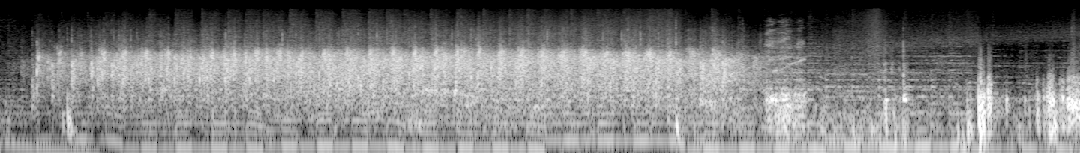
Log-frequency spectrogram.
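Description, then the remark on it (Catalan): A crowd claps loudly and steadily for about ten seconds, a dense sustained wash of applause, which then thins into scattered claps and room noise with a few thumps. The applause is for local sports clubs and athletes in Ripollet for the season's successes. “I mentre ells pugen, un aplaudiment per tots vostès merescuts per aquests èxits en aquesta temporada.”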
